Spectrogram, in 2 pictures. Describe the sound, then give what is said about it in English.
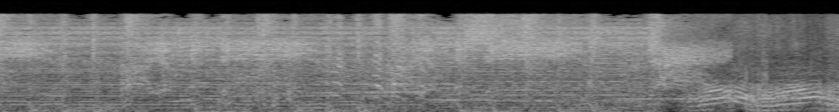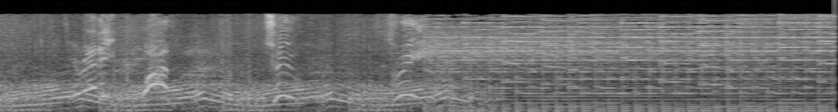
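IndyCar race car engines roar and whine as several cars accelerate past during green-flag racing, their pitch sweeping up and down through gear changes, loud and continuous over a steady background din. “We're going back to Green Flag Racing.”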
